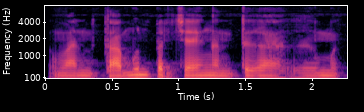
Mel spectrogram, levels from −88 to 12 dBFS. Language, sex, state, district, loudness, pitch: Wancho, male, Arunachal Pradesh, Longding, -21 LUFS, 100 Hz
